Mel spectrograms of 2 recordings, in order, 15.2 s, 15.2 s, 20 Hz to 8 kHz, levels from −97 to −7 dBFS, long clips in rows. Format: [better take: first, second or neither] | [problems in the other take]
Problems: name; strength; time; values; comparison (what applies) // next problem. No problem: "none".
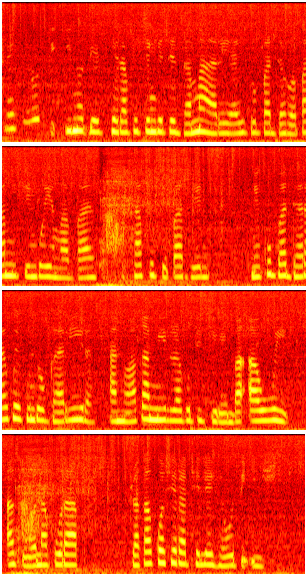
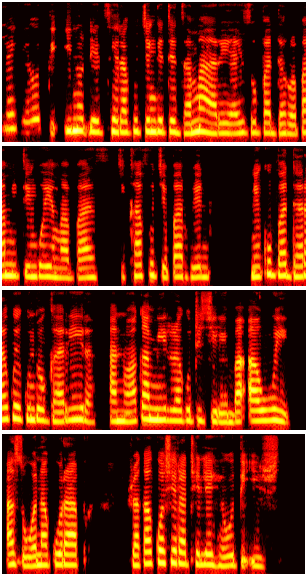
second | background sound (Bathtub (filling or washing) / Water); 11 dB below the speech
